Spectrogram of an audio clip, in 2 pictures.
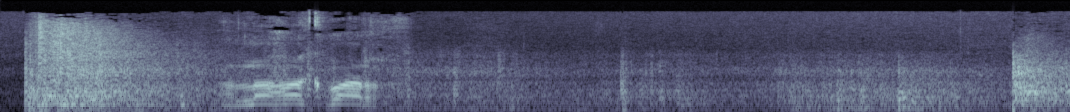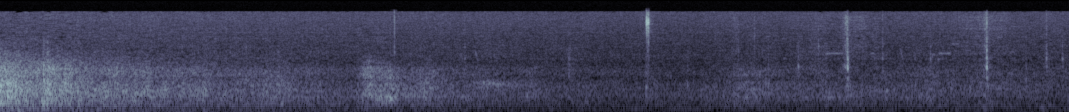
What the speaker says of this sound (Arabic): قصف عنيف على معرة نعمان، على المشفى الوطني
